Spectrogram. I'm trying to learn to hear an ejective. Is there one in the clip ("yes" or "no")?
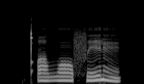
yes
